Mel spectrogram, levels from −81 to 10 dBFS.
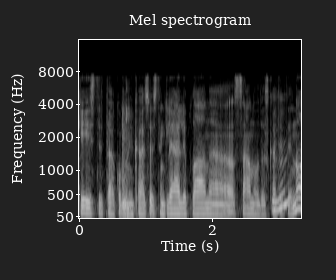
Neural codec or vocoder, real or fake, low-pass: none; real; 7.2 kHz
